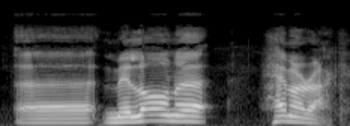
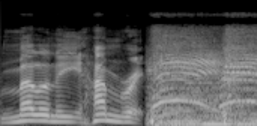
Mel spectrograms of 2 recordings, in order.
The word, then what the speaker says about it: Melanie Hamrick: child, we're talking about Milana Hemerack. Incorrect. No! It is Melanie Hamrick.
